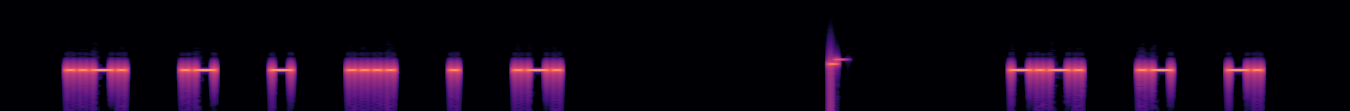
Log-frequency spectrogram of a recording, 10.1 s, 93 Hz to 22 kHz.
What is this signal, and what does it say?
Morse code, heard as a keyed tone, about 25 wpm, spaced as for 14 wpm, 690 Hz. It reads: FATHER CAN
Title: 3x Character Spacing - Top 300 Words - 25wpm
